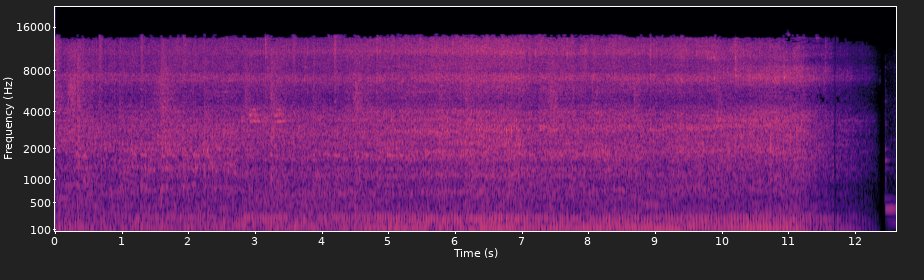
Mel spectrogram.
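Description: Motorcycle engines running in a steady drone as the bikes ride along, fading out near the end.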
